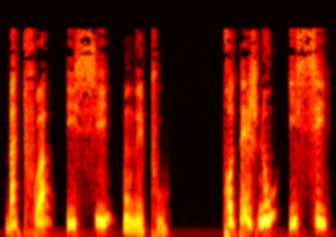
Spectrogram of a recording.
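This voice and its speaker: A man voicing a desperate young princess who pleads with her warrior husband in a high, strained voice. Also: huge pitch swings, slow, creaky, darkish tone, breathy edge, no echo, clean studio sound, full character voice. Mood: urgent. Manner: pleading then fierce and bitter.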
